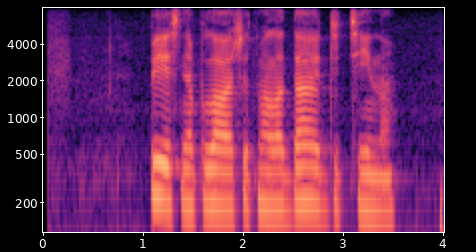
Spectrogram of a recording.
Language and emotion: Russian, neutral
